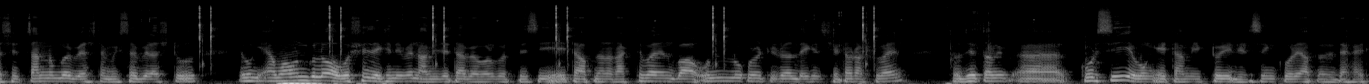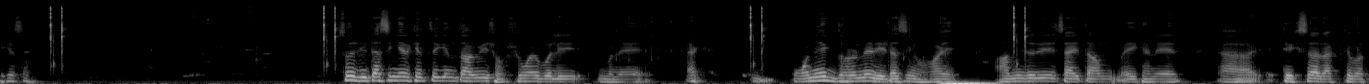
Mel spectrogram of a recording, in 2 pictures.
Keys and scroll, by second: 20.5 [, 20.6 [, 20.9 [, 21.0 [, 23.2 ], 23.4 ], 23.5 ].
